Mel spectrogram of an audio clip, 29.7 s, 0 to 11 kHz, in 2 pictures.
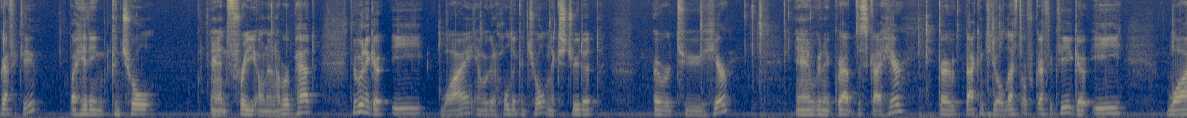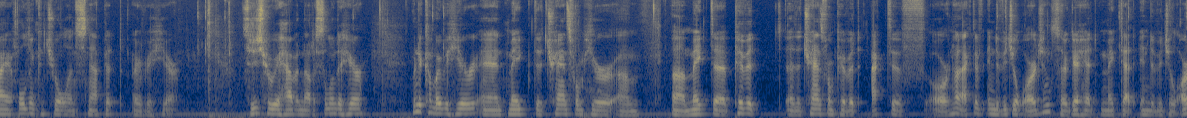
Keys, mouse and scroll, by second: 0.1 ctrl+KP_3, 2.3-3.6 scroll up 2, 3.6-5.0 scroll up 1, 5.0 e, 9.5 ctrl+click, 9.9-10.7 middle drag, 10.7 click, 11.5 KP_1, 12.4 ctrl+KP_3, 13.2 scroll up 1, 13.7 e, 17.4 ctrl+click, 17.5 scroll down 1, 17.7-20.3 middle drag, 19.4-20.3 scroll up 2, 20.3-29.6 drag.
